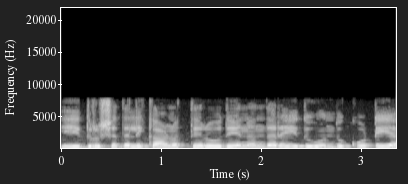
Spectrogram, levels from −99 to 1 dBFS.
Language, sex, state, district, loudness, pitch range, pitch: Kannada, female, Karnataka, Koppal, -13 LUFS, 185-195 Hz, 190 Hz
